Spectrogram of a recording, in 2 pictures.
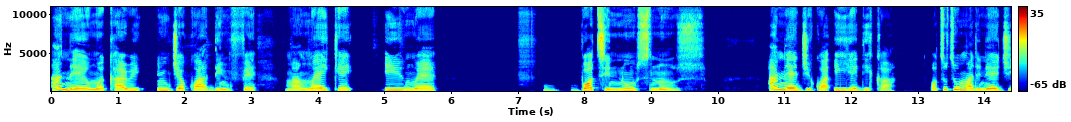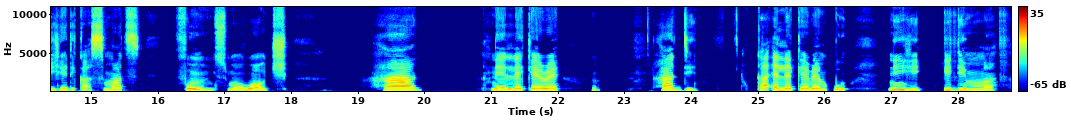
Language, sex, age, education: Igbo, female, 15-29, primary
